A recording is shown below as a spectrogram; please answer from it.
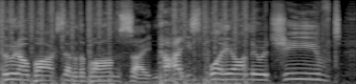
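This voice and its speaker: A man casting live esports play-by-play, excitable, his voice jumping up at big plays. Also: sits high, unhurried. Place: broadcast desk at a live event.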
